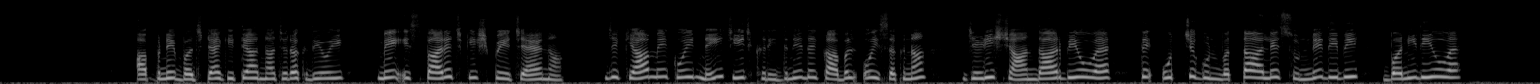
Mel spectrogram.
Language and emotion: Dogri, fearful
